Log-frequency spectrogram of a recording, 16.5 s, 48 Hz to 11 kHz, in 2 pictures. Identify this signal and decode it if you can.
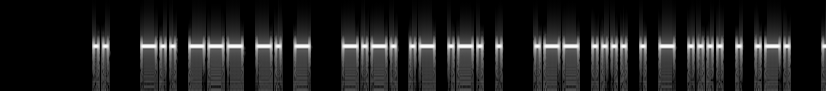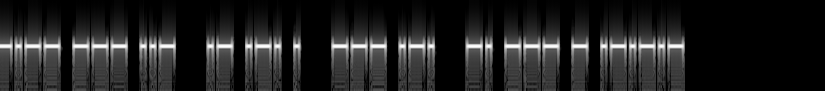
Morse code, heard as a keyed tone, about 25 wpm, 700 Hz. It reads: I DONT CARE WHETHER YOU ARE OR NOT.
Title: Sentences from Top 1000 Words - Review Part 3 - 25wpm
